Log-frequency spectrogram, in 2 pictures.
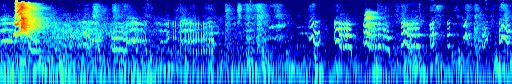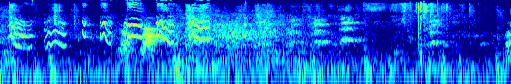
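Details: A Pomeranian puppy, noted for its tanuki-like face, gives a run of high, whiny whimpers and short yips over a low background hum.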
